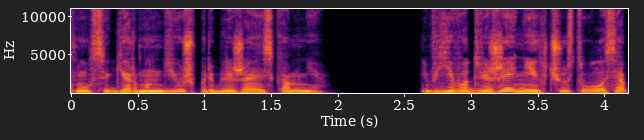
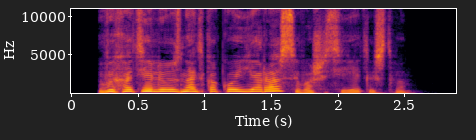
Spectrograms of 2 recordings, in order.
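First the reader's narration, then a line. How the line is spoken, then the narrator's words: Calm. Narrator (Russian): произнесла спокойно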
